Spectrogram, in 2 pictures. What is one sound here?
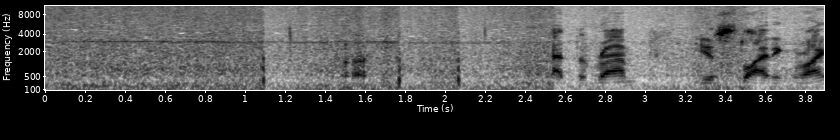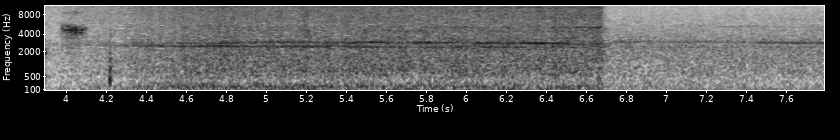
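A jet engine roars loudly close by.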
